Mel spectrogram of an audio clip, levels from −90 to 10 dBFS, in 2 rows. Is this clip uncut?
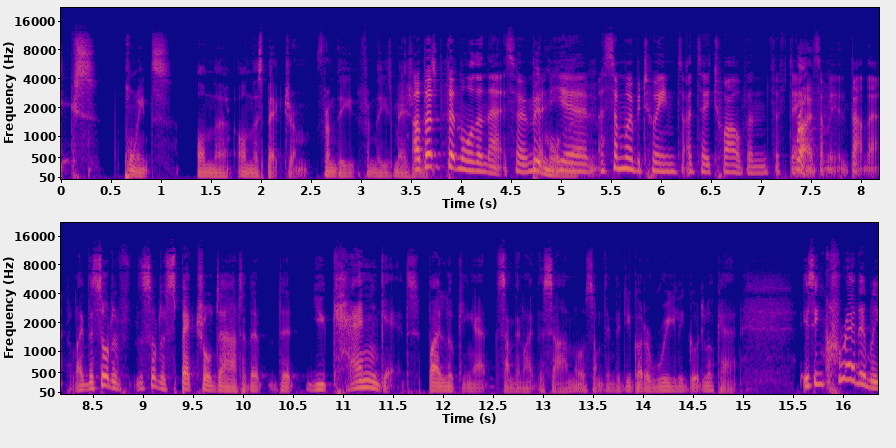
no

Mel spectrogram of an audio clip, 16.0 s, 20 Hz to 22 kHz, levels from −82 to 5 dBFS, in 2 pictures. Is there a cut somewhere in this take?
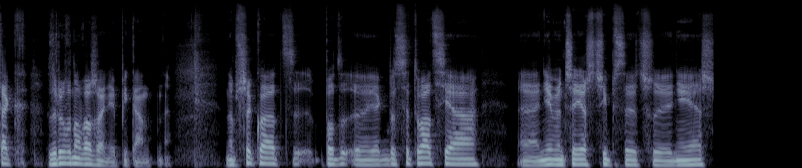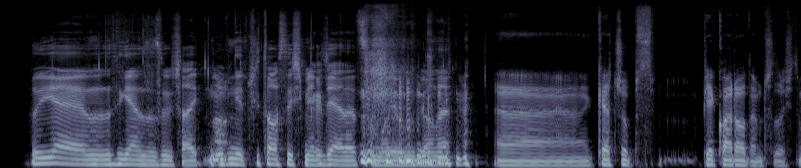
yes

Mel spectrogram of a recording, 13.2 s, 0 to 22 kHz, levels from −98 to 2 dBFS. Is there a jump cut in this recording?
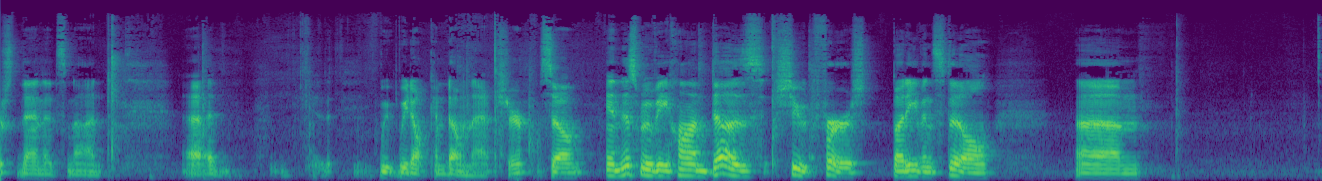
no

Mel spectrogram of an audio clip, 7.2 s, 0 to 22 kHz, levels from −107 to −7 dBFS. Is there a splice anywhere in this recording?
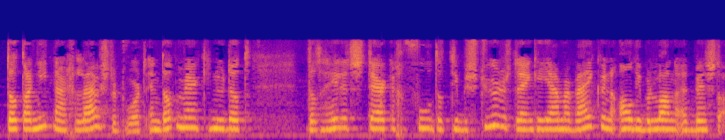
yes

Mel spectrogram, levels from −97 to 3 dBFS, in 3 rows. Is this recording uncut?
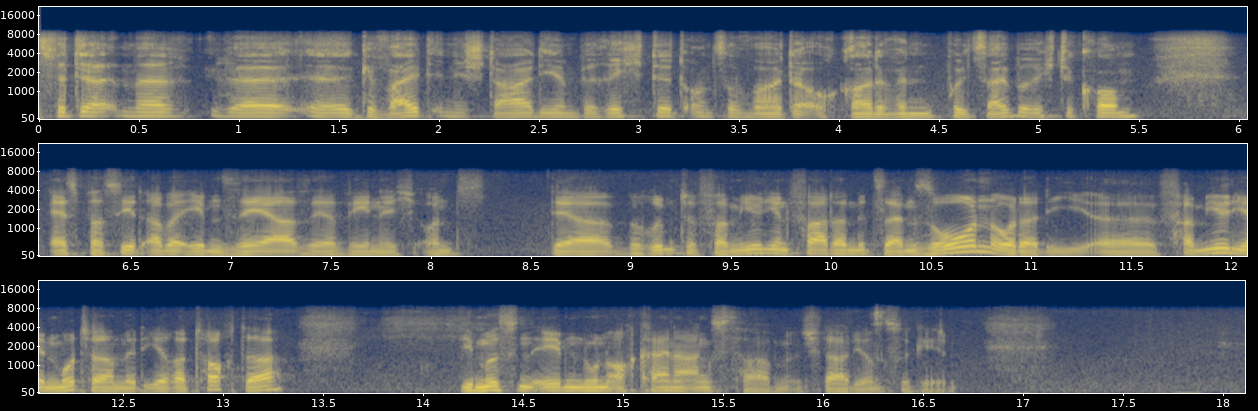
no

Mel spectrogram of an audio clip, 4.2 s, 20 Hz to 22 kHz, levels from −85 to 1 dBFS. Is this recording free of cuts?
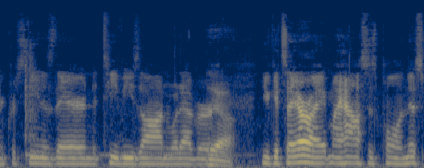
yes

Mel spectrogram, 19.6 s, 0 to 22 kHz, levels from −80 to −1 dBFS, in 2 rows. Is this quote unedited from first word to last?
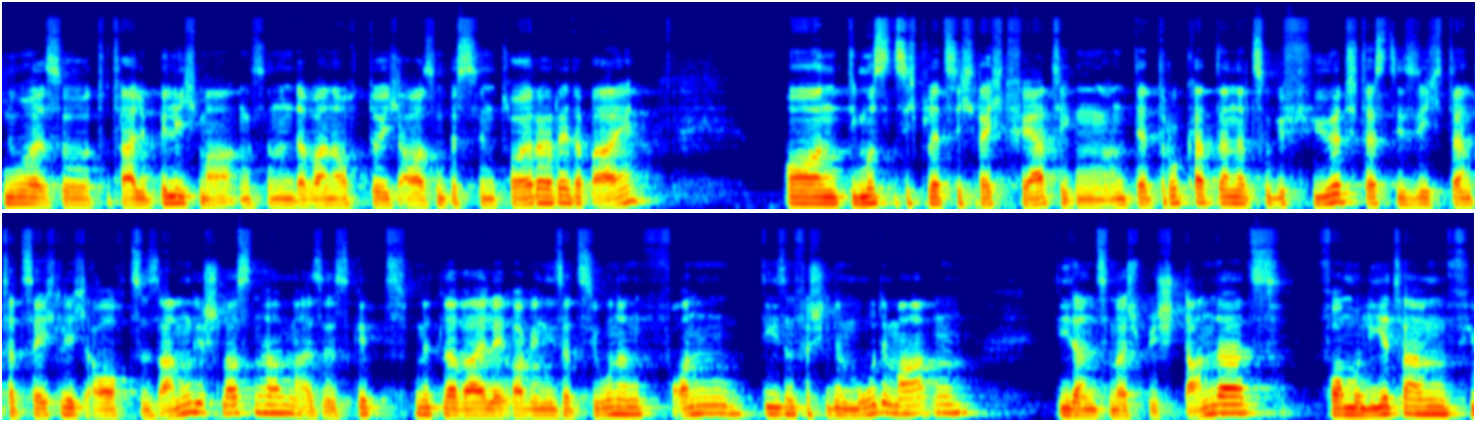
yes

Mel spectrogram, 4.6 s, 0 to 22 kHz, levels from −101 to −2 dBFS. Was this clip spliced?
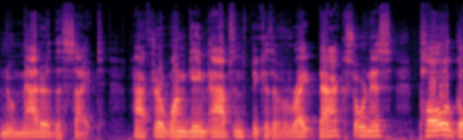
yes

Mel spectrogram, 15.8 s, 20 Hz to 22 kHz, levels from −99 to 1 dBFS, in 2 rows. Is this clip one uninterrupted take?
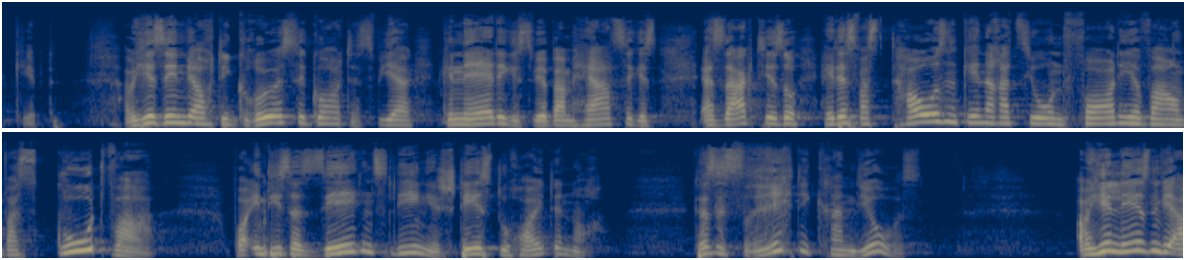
yes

